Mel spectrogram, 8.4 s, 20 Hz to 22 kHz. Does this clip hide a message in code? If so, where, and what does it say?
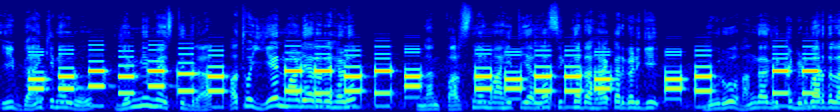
Yes: DTMF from 0.3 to 8.2 s, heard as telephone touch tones, dialled by machine, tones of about 160 ms, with speech in Kannada. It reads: 78D2D65 BA5A0 87557 75 AA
